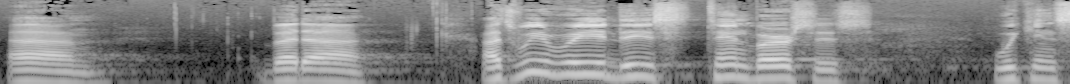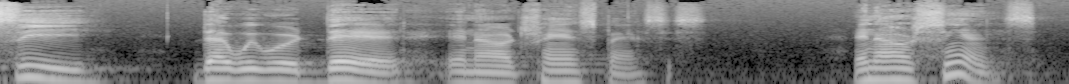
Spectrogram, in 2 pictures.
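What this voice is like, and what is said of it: Non-native English accent. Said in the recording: “I was practicing my English and my accent. I'm sorry if I still don't do it right”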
